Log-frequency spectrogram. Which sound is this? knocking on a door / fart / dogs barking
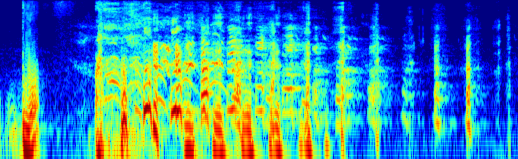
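fart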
